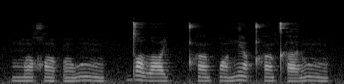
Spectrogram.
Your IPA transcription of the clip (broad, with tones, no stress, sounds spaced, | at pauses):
m õ˩ χ õ˩ ʔ õ˩ w ũ˧˩ | d i˧˩ ðˤ i˩ | qʰ ũ˩ p ɔ̃˩ n ẽ˧˩ qʰ ũ˩ kʰ a˩ ɾ ũ˧˩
